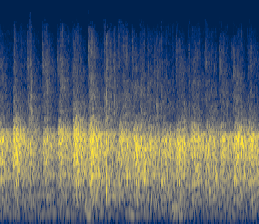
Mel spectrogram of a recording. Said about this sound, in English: and I invite you to welcome with your applause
